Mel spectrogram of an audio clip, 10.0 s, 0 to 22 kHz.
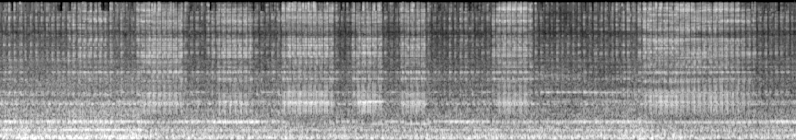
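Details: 2011 Ram running cold, about 10 years old: a rhythmic metallic scraping, about four a second, from the flexplate rubbing the bent access plate between the transmission and engine. A bolt was missing from the plate; bending it back fixed the noise.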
